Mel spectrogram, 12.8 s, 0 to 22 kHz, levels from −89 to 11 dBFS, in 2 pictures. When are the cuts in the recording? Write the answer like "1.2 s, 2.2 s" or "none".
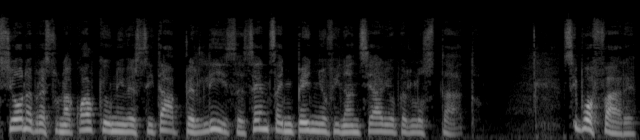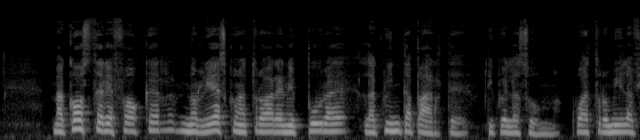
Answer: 5.5 s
